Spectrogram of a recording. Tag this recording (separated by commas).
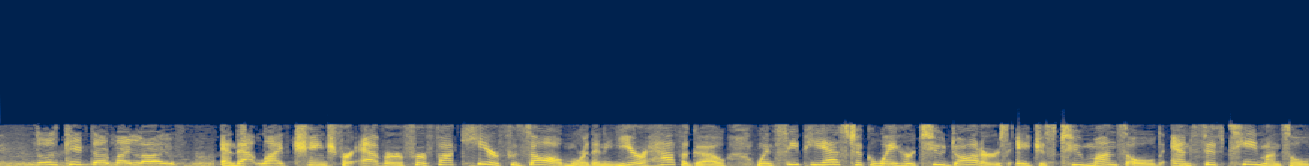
Speech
